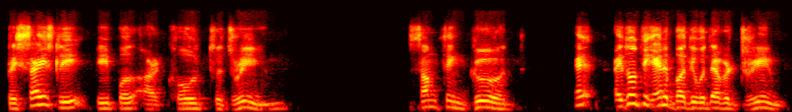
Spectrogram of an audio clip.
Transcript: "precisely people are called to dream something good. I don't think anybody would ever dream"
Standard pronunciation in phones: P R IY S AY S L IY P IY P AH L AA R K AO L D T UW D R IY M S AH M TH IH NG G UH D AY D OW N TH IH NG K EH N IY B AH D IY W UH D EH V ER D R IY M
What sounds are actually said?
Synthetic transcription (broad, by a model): P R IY S AY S L IY P IY P AH L AA R K AO L D T UW D R IY M S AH M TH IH NG G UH D AY D OW N T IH NG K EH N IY B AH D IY W UH D EH V ER D R IY M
